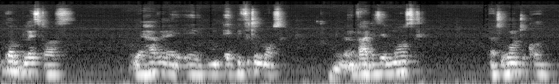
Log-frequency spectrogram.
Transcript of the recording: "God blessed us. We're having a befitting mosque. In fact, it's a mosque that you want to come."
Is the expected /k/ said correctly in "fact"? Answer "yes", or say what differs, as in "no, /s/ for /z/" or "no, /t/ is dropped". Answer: no, /k/ is dropped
